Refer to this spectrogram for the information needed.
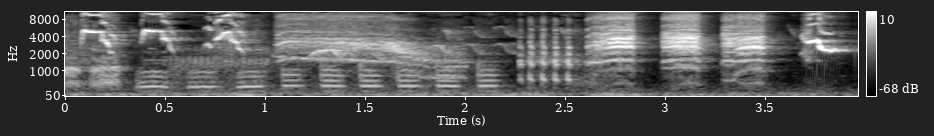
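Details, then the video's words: Nias hill myna singing 'gacor', played for young birds learning to sing: nasal honking notes, a rasping slide, a fast rattle, then loud harsh squawks and a sharp whistle. "Jalak Nias Muda Belajar Bunyi Cocok Putarkan Kicauan Jalak Nias Gacor"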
